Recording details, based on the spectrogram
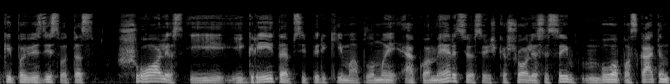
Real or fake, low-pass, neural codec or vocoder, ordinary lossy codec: real; 14.4 kHz; none; MP3, 48 kbps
